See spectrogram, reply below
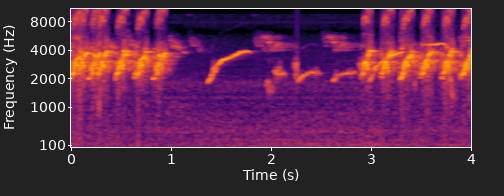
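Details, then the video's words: Java sparrow lure call for trapping birds: a dense run of quick metallic chirps, a gap with thin upward-sweeping whistles, then the rapid chirping series resumes. "SUARA PIKAT BURUNG GELATIK BLOONG"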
